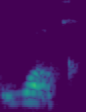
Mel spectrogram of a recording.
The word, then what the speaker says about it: walk: Suena como una O y no le suena la L. Entonces yo digo, walk.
